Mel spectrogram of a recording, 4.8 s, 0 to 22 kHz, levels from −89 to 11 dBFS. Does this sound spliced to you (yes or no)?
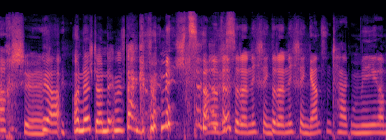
yes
